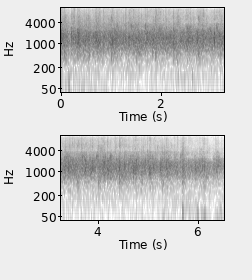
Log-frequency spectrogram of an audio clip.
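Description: Audience applauding in a hall, a dense, even clapping that dies down a little near the end.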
